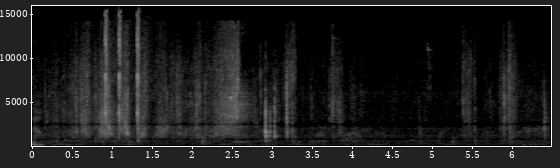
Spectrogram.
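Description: Faint scraping and clicking of playing cards being gathered off a felt baccarat table: a few sharp clicks in the first second and a half, a short scrape about halfway, and another click soon after.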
